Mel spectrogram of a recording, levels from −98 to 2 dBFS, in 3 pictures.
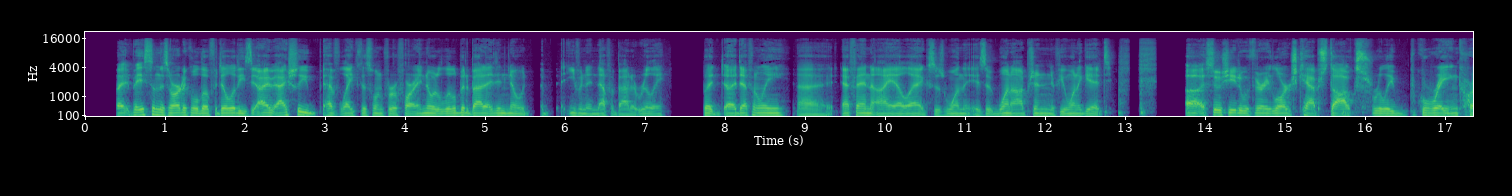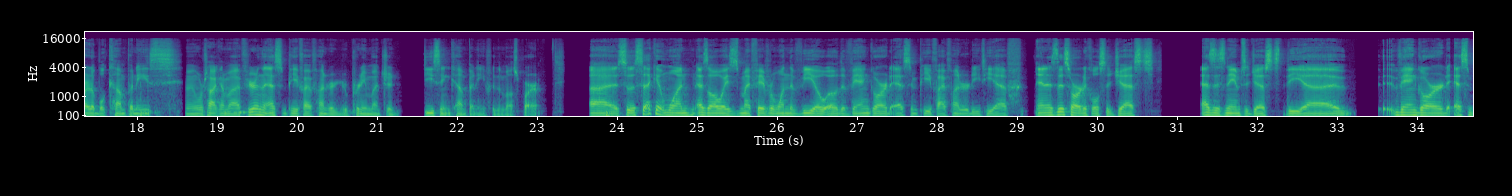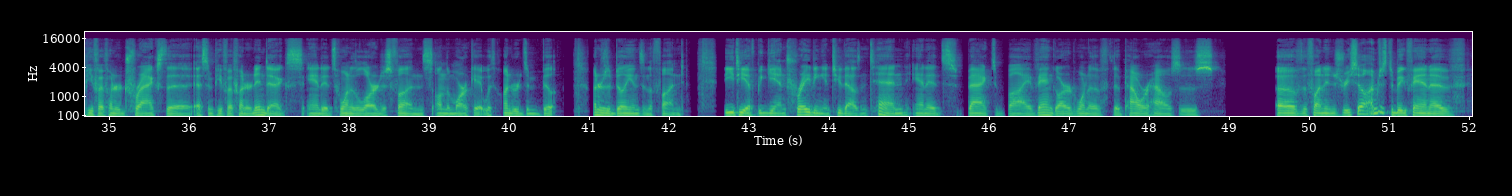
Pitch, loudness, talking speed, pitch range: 95 Hz, -25 LUFS, 195 wpm, 90-105 Hz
